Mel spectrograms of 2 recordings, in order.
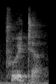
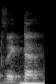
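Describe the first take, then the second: First: Twitter as TWIT-tuh, short light ending; quick falling TWIT-uh for Twitter; stress on first syllable. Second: Twitter as twit-TER, end rising and loud; heavy final r syllable in Twitter; stress on second syllable. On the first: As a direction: hit TWIT, swallow the end of Twitter. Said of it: "first syllable के ऊपर आपने stress". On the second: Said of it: "अब हम कहेंगे Twitter". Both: Shown as a demonstration.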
